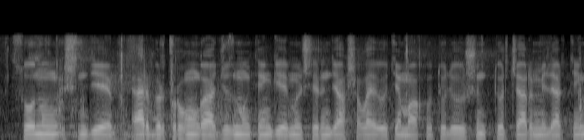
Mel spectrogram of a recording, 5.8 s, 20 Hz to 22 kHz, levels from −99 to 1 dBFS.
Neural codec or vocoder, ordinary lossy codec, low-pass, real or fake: none; none; none; real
